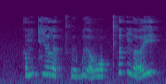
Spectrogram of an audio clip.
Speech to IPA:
k ə˨˦ m t͡ɕ ɨ˧ l ə˨˩ t̚ t̪ʰ ɨ̤˨˩ ɓ ɨ̰˧˨ ə̯ v ɔ˨˩ p̚ t̪ʰ ə˦˥ t̚ ŋ ə̰ː˧˥ j

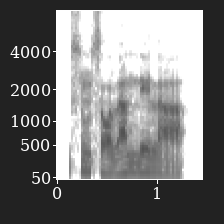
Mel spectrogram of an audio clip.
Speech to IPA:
s ũ˧ s ɔ˨ l a˨˦ n e˧ l a˨

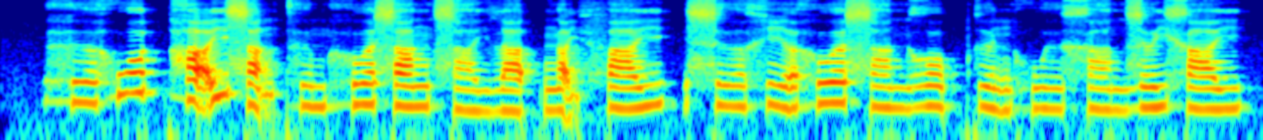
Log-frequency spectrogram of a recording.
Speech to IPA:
h ɨ̤˨˩ ə̯ h w o˦˥ t̚ h a̰˧˥ j s a̰˧˨ n t̪ʰ ɨ̤˨˩ m h u˧ ə̯ s a˧ ŋ s a̤˨˩ j l a˨˩ t̚ ŋ a̰˧˨ j f a˨˦ j | s ɨ̤˨˩ ə̯ x i˧˩ ə̯ h u˧ ə̯ s a̤˨˩ n ɣ o˨˩ p̚ k ɨ˧˩ n h w ɨ̤˨˩ x a̤˨˩ n z ɨ˨˦ j x a˧ j

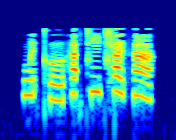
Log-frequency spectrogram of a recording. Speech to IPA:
w ɪ˦ ʔ kʰ o˨ ʊ̯ h ä˦ ʔ t͡ɕ ĩ˦ t͡ɕʰ a˦˨ ɪ̯ θ ã˦˨

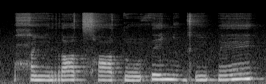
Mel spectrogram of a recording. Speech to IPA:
ħ ĩ r ɑ t͡sʰ ɑ t ũ θ e ɲ ɯ ɡ ʔ ĩ p ẽ

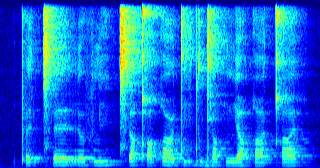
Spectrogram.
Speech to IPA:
pʼ ɛ d t͡sʼ ɛ r œ f l i ɡ t͡sʼ ɛ qʼ œ q ə˞ t i d u d j œ q ɲ æ q ɛ ɡ qʰ æ

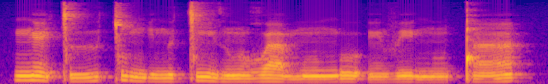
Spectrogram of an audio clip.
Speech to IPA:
ŋ ɛ̃ ǀ ɯː ǀ u ŋ i n ɯ ǀ ĩ z ũː ʁʷ a m ũ ŋ o ʔ ẽ v e ŋ ũː ǃ ã

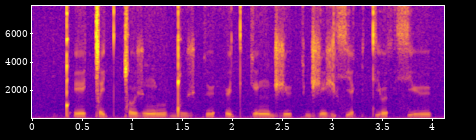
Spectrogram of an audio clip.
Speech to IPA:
ǃʼ e ǀ e tʲ ǀ o ʒ ŋ u ɡ͡ǃ u ʒ k ɨ h ʏ tʲ k e ŋ d͡ʒ ɨ k d͡ʒ e ʒ sʲ æ k tʲ o θ sʲ ɨ

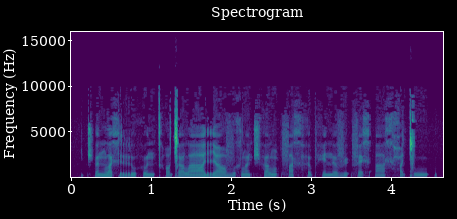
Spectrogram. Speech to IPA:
t͡ʃʼ ə n lˠ e x r u h ʊː n kʰ ɑ ǀ əː lˠ aː rʲ ɑː v ʊ x lˠ ẽ t͡ʃʰ ə lˠ õ ʔ f a x h ə pʰ e n əː v ʏ ʔ f ɛ x ʔ aː x ħ ɛ ǀ uː ʔ

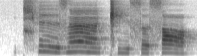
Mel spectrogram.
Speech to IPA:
t͡ɕʰ ɪː˥˧ z æ̃ː˥˧ ǁ i˧ s ə˧ s ɑ˥˧

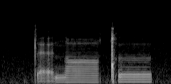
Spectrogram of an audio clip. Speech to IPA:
t̪ æ̰ n̪ ɑː ǃʼ ɵ

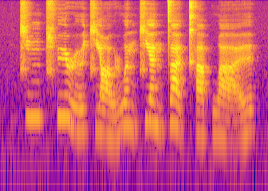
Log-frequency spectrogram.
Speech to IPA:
t͡ɕ i˥ ŋ t͡ɕʰ y˥ ɻ ɻ̩˧˥ t͡ɕ j ɑ˨˩ ʊ̯ ɻ w ə˥˧ n t͡ɕ j ɛ˥˧ n t̪ a˥˩ ɪ̯ kʰ ä˧˥ p w a˨˩˦ ɪ̯

